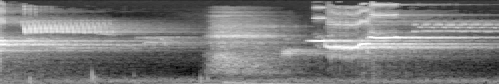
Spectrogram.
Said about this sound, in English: No, it was like a songbird.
